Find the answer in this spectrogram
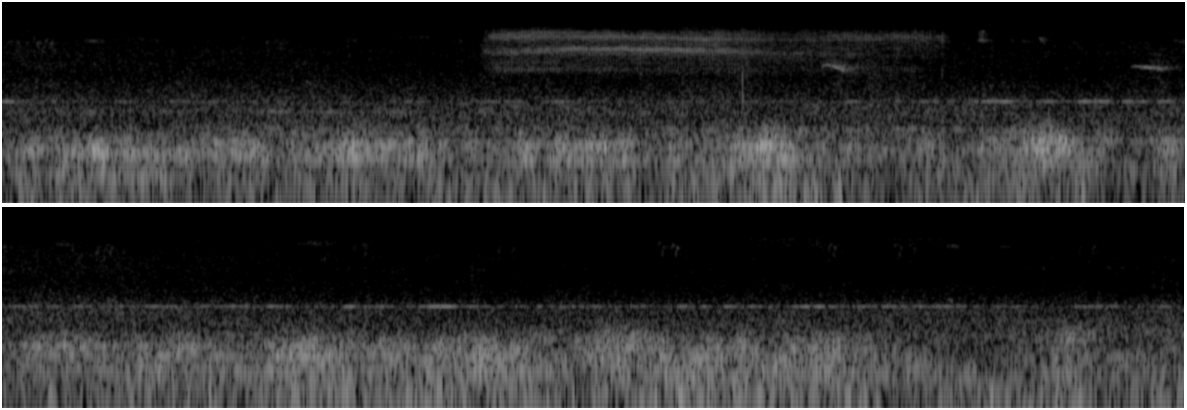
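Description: Steady low drone of distant engines that swells and fades slightly, with a thin steady high tone over it. A high hiss lasts about six seconds near the middle, and two faint short chirps come a few seconds apart.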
